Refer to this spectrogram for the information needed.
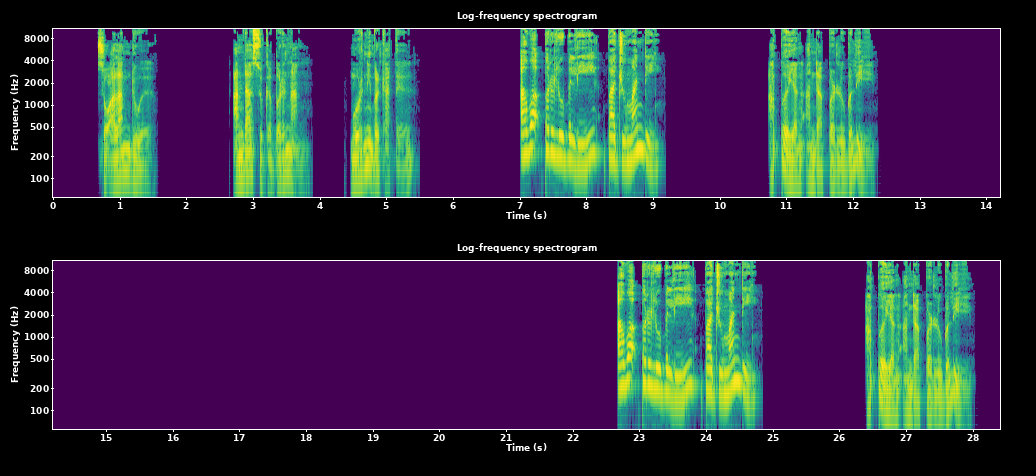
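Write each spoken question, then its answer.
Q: Apa yang anda perlu beli?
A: baju mandi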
